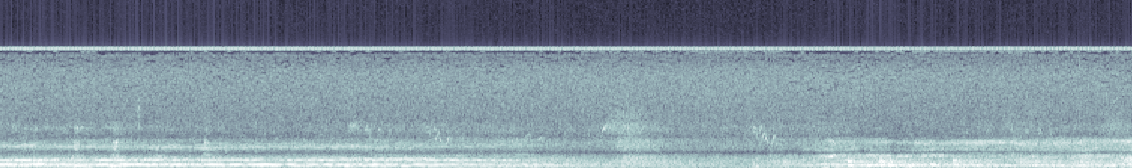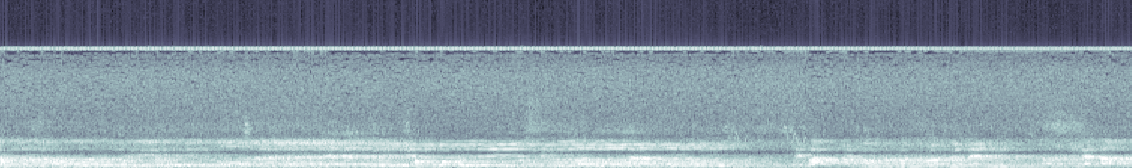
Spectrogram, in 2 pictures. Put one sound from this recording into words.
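A group of men chants slowly in a large echoing hall.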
